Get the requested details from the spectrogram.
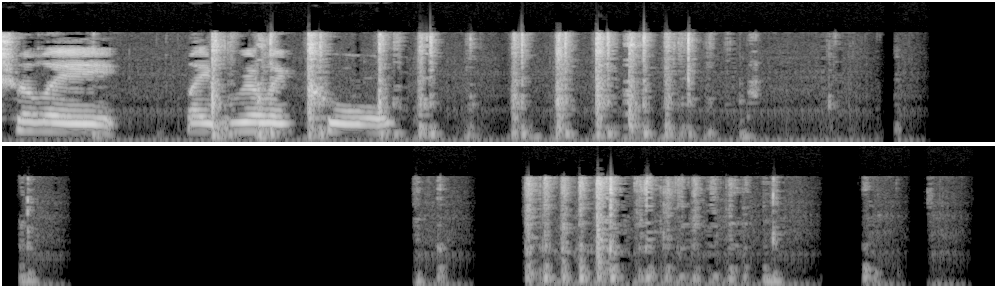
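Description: Quick, short electronic blips chirp in a rapid series, like text being typed out in a game.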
